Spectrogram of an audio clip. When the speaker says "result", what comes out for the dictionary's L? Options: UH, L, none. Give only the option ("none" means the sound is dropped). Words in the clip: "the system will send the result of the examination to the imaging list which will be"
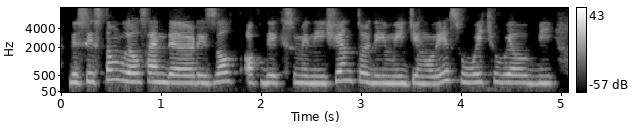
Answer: L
